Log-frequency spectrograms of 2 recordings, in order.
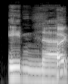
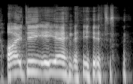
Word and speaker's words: Iden: half of the run eden hack i understand that's a hard name to pronounce four letters mate iden he came alongside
